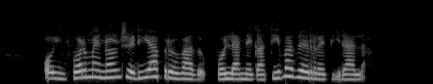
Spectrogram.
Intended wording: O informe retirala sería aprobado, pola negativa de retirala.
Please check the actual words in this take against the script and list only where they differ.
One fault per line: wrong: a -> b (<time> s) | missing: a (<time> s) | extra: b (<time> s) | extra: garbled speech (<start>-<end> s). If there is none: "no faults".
wrong: retirala -> non (1.1 s)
